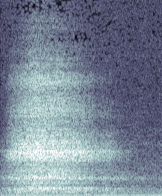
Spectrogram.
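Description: A slow breath drawn in during a guided relaxation exercise, heard alone as a single steady, airy hiss that swells early and then gradually tapers off over about a second and a half.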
